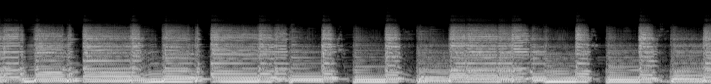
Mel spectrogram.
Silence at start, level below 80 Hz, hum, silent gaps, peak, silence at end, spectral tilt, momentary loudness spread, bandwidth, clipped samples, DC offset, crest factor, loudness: 0 s; -42 dBFS; none; none; 0 dBFS; 0 s; -7 dB/octave; 3 LU; 7 kHz; under 0.1%; under 0.1%; 12 dB; -13 LUFS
